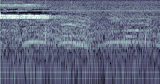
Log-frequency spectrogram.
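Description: A referee's whistle blown in one long steady blast that stops about two-thirds of a second in, with distant shouting voices from players and spectators.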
